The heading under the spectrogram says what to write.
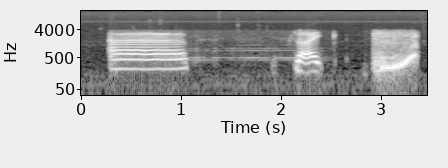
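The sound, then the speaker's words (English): A show guest attempts, using only her mouth, to mimic the sound of tearing paper as an envelope is ripped open, with three loud vocal bursts: a steady buzzy hum, a short wobbling squeak, then a rising, strained tone that sounds more like a zip. “can you do the tearing paper, ripping an envelope open sound effect just using your own mouth?”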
